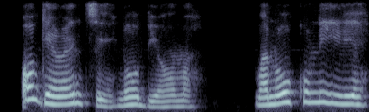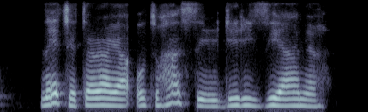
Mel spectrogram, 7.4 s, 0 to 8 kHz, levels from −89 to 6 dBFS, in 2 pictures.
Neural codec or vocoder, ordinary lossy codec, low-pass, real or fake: codec, 16 kHz, 2 kbps, FunCodec, trained on LibriTTS, 25 frames a second; Opus, 16 kbps; 7.2 kHz; fake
